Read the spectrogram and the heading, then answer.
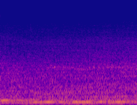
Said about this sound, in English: you could hear the roar of these vehicles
